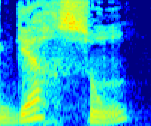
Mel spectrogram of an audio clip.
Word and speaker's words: garçon: Une cuillère à soupe, un garçon. Remember when we get this cédille beneath the C, it will give you the pronunciation S of C. So instead of K, as it should be with O.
